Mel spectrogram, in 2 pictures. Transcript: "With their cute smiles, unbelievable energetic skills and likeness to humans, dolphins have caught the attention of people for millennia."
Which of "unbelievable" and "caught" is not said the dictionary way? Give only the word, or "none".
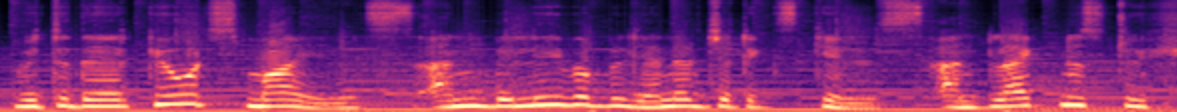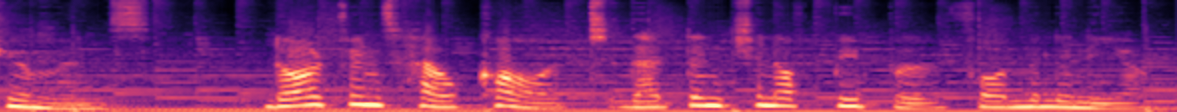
none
